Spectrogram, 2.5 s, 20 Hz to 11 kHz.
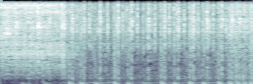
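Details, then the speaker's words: Honda Supra 125 FI, long parked, just started after electrical repair restored spark: single-cylinder thumps unevenly with ragged stumbling beat, running rough; mechanic suspects oil not yet circulated from sitting, not confirmed. "motornya sudah menyala, tapi suaranya sangat kasar. Mungkin oli tersebut belum bersirkulasi."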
